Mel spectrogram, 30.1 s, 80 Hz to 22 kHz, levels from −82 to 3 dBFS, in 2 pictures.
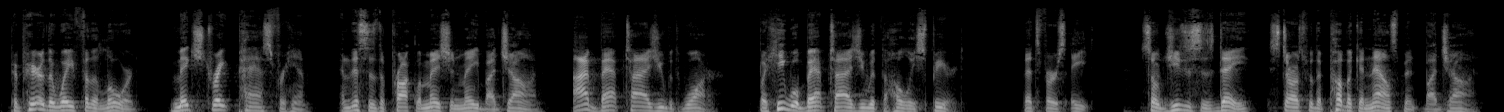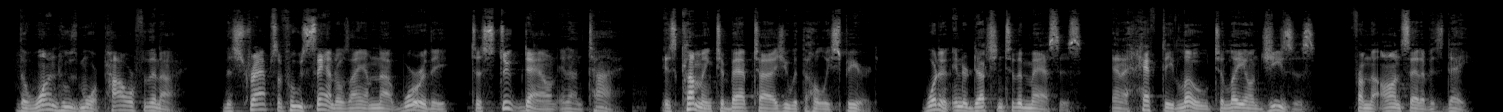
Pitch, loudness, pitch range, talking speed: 120 Hz, -31 LUFS, 110-135 Hz, 190 wpm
